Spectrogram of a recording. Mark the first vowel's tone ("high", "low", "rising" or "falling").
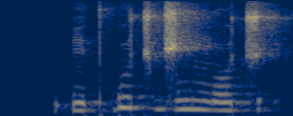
low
